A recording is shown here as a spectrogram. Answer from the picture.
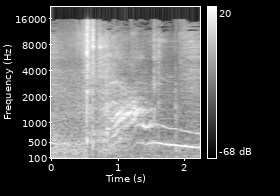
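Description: A sharp knock about half a second in, then a man's long, drawn-out groan that falls slowly in pitch.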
